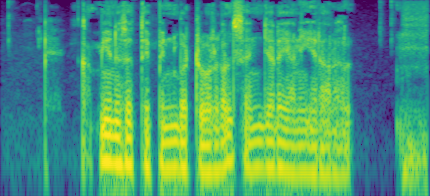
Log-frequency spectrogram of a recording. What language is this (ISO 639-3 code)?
tam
